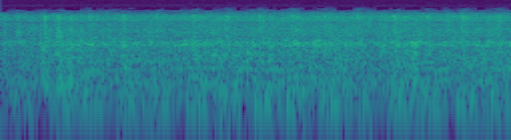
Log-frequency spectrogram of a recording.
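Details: Suzuki Cappuccino, MAP-sensor car being revived: idle sits low and lumpy with uneven beats a few per second, lower than it should be; a vacuum leak is suspected.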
